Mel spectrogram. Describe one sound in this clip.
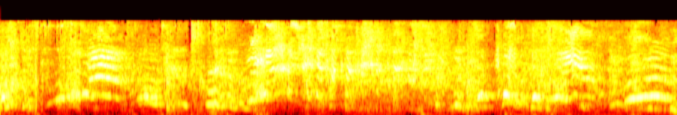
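A baby squeals with high cries.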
